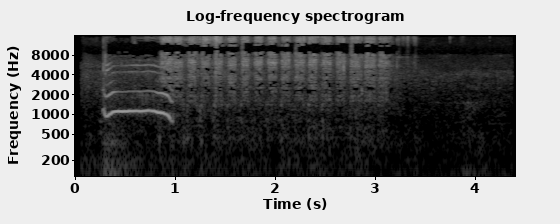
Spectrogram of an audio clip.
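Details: Cat giving a single clear meow, steady and slightly falling at the end, lasting under a second, followed by low background noise and faint rustling.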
